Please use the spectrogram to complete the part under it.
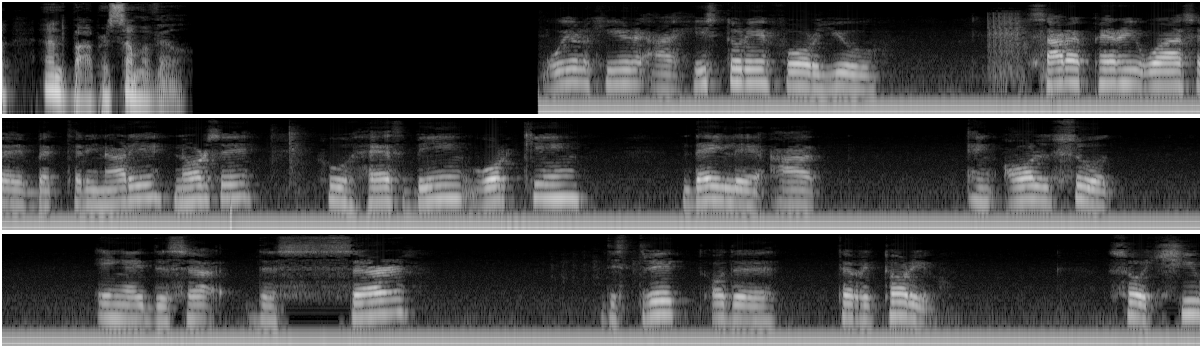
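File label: el salvador, International Dialects of English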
